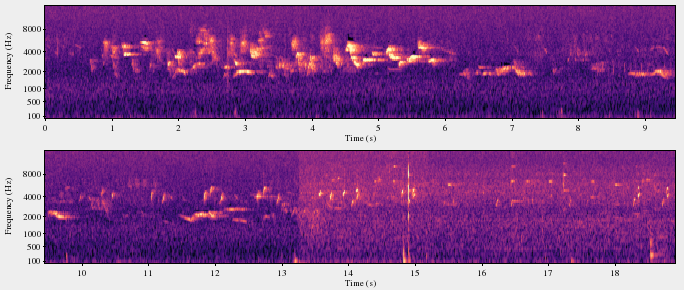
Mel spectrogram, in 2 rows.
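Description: Garden bird song, faint: a busy run of quick high chirps and short trills for the first dozen seconds. About 13 seconds in the background changes suddenly to a steady faint outdoor hiss with a few scattered chirps and a single sharp click.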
